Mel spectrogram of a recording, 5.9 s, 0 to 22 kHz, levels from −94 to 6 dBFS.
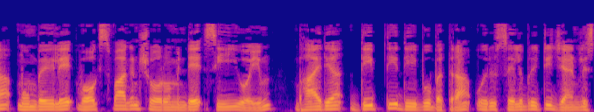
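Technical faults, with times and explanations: Throughout, AAC compression: the speech has likely passed through an AAC-LC encoder starved of bits, fitting roughly 32 kbps, which drops the top band and quantises the rest coarsely. Nothing survives above 9 kHz, so the sound is dulled, with plainly audible smearing.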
